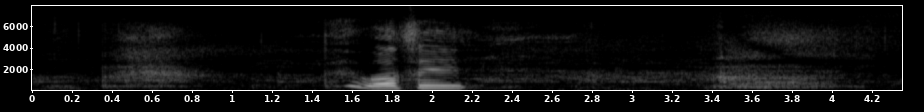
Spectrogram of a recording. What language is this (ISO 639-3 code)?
doi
